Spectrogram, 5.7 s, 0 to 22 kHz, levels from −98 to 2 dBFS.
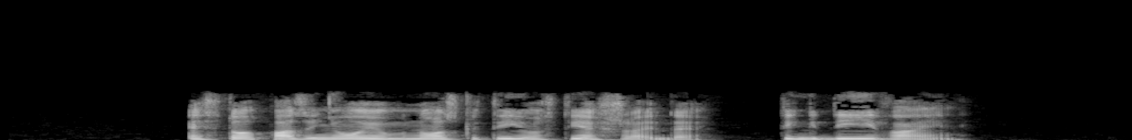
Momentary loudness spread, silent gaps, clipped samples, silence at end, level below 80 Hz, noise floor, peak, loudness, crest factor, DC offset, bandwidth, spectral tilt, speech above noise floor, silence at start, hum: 9 LU; none; under 0.1%; 0.85 s; -66 dBFS; under -90 dBFS; -4 dBFS; -23 LUFS; 20 dB; under 0.1%; 7.8 kHz; -5.5 dB/octave; over 67 dB; 0.95 s; none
